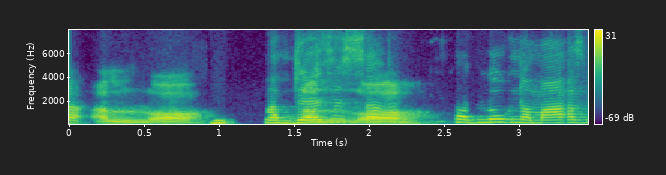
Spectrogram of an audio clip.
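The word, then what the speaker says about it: الله: तासीर है वर्ड में अगर हम सही प्रोनाउंस करेंगे तो अल्लाह नहीं है बेटा अल्लाह अब जैसे सब लोग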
